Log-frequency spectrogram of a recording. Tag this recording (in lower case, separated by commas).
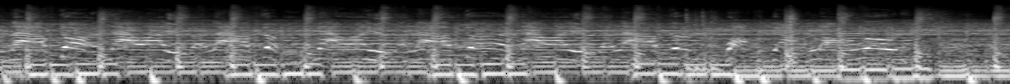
music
